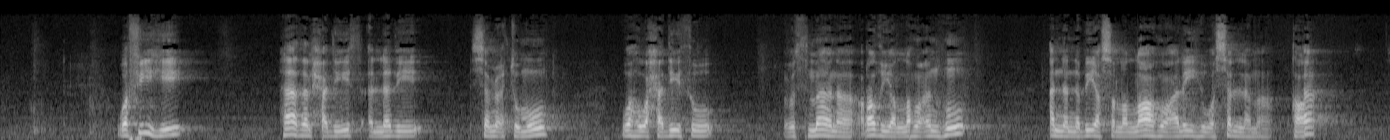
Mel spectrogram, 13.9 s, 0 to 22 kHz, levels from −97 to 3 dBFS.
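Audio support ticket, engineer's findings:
Compressed frames skipped, 9.08–9.10 s and 13.03 s. Audio jumps forward, about 70 ms then about 200 ms lost. Decoder-side: gaps fit roughly three and seven whole 23.2 ms frames missing or rejected as corrupt.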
